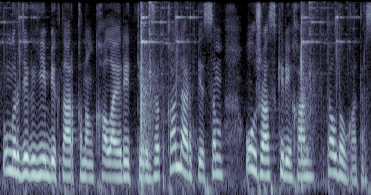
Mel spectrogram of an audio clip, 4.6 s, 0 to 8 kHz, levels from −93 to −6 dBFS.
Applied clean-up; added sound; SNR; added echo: none; Shatter; 14 dB; none.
